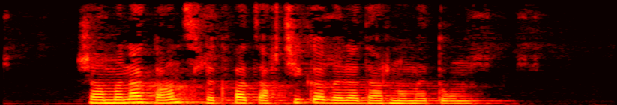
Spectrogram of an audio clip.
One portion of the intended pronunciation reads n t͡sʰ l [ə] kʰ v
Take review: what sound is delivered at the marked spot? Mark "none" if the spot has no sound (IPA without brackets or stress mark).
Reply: ə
